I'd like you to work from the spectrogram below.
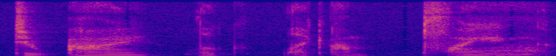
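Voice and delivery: slow, hushed whisper. Acted. Sully to Peng over the comm, slow whisper. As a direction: breathe it, deadly serious.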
